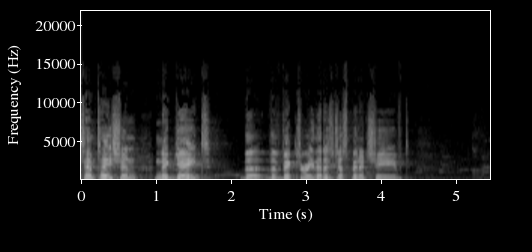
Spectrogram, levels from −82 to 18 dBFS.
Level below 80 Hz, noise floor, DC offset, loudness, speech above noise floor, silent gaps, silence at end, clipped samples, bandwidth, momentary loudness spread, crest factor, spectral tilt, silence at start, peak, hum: -74 dBFS; -63 dBFS; under 0.1%; -23 LUFS; 39 dB; none; 1.2 s; under 0.1%; 15 kHz; 14 LU; 22 dB; -2.5 dB/octave; 0 s; -4 dBFS; none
